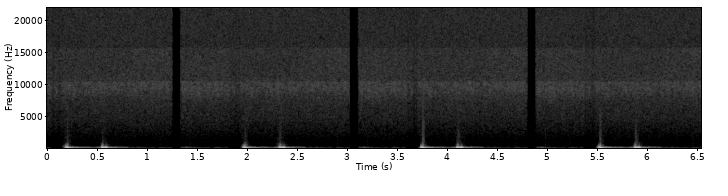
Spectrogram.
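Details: Four clear, regular lub-dub heartbeats in a quiet recording, each a pair of low thumps, at a slow rate of about 34 beats a minute.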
